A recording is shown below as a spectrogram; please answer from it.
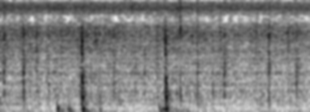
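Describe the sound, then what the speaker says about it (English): Turnip green soup being stirred in a pot, soft spoon scrapes and clinks over a constant sizzling hiss, close and fairly quiet with no talking. "Let me stop over here and stir this a minute"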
